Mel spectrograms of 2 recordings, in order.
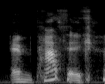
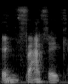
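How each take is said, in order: First: Empathic, with a th in the middle; corrected word empathic. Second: Emphatic, with an f in the middle; mistaken word emphatic. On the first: Podcaster correcting his own slip, empathic said carefully. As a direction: say empathic slowly, th not f. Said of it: "sorry, em-, empathic, not emphatic". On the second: Podcaster rejecting his slip, emphatic said with an f. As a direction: say emphatic with f, not th. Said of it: "not emphatic". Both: Shown as a demonstration.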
